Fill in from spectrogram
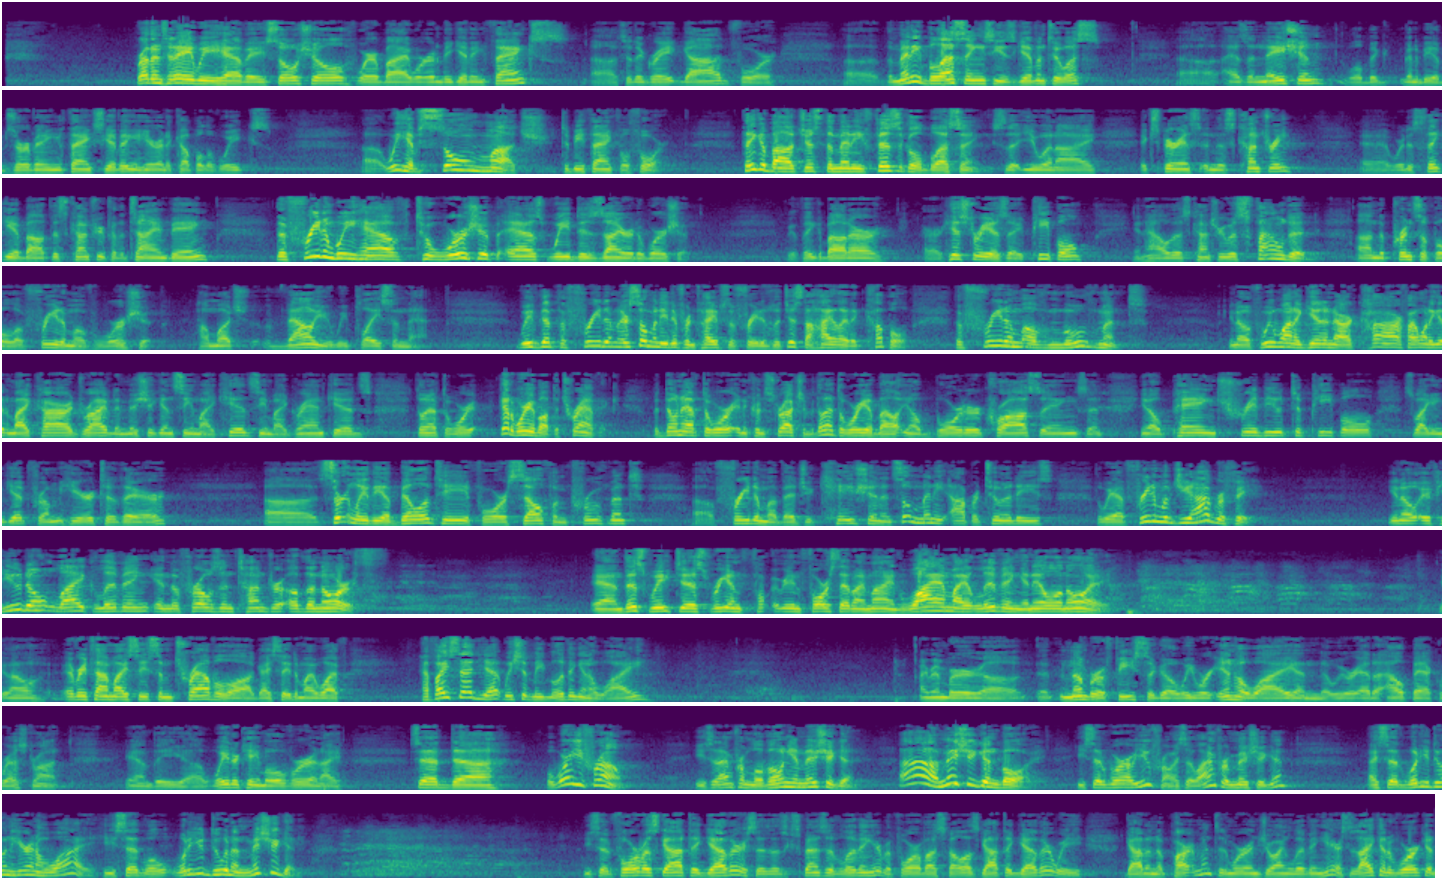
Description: This sermon examines the Old Testament Burnt Offering sacrifice in light of our worship of God today. What is God's perspective and thinking on how He would want us to worship Him?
